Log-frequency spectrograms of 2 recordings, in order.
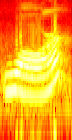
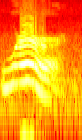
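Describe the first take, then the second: First: The vowel is a rounded O sound. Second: The vowel is unrounded, with no O sound. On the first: The speaker calls it wrong. "So don't say war" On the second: The speaker calls it right. "Just eliminate the O completely and say were"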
